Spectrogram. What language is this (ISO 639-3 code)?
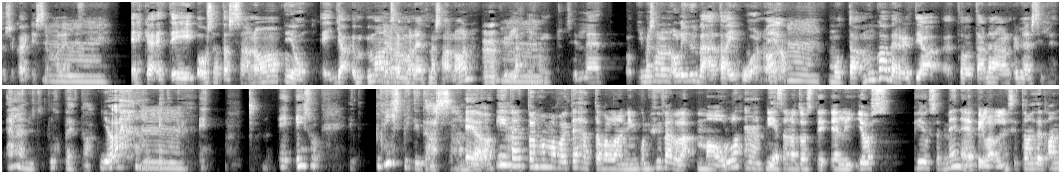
fin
